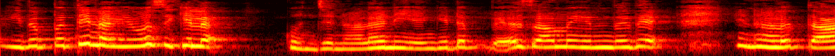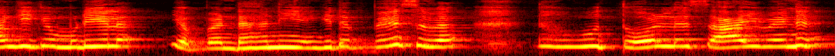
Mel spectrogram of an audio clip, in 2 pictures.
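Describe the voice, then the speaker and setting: A woman voicing a young, devoted wife in a romantic audio drama, speaking in a tearful, pleading and tender way. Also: very high voice.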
